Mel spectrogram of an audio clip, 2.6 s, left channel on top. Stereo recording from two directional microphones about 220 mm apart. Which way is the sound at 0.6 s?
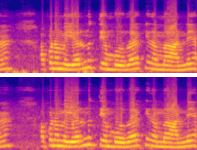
Centre (ahead or behind).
